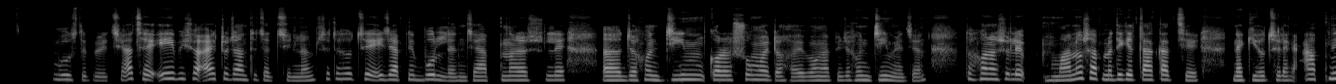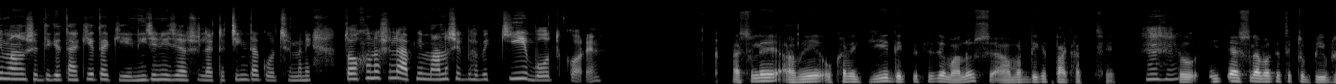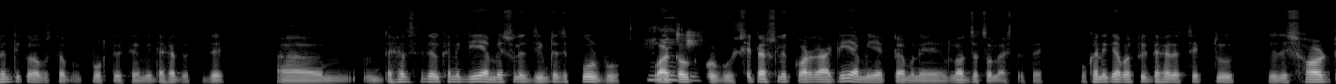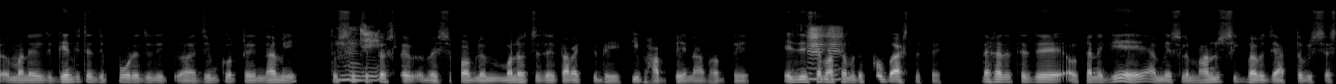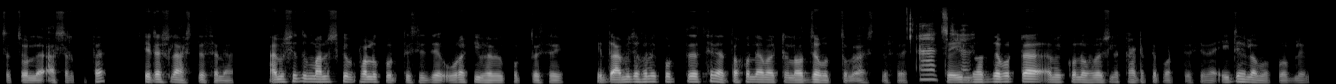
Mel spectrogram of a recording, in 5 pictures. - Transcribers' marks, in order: tapping; other background noise; in English: "workout"; in English: "problem"; in English: "follow"; in English: "problem"
- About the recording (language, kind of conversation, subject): Bengali, advice, জিমে গেলে কেন আমি লজ্জা পাই এবং অন্যদের সামনে অস্বস্তি বোধ করি?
